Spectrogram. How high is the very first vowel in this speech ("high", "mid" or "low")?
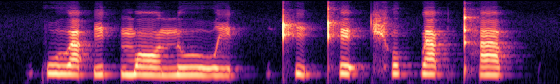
high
